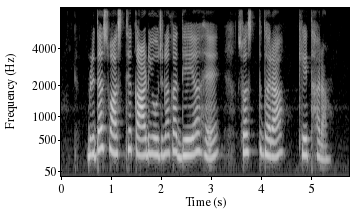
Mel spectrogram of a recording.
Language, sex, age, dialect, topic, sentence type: Hindi, female, 18-24, Garhwali, agriculture, statement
